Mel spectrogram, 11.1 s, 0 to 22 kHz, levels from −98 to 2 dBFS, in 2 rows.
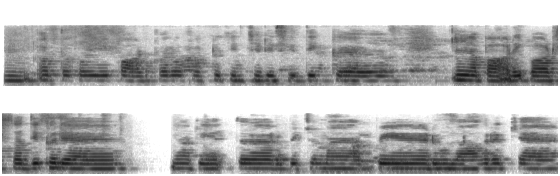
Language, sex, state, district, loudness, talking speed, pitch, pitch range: Rajasthani, female, Rajasthan, Nagaur, -18 LUFS, 135 wpm, 195 Hz, 190-200 Hz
